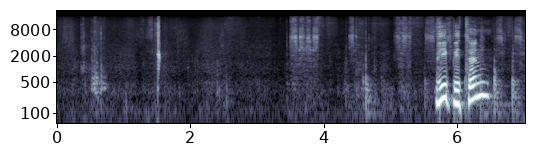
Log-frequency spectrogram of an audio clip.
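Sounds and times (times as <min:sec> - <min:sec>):
writing a word on a board: 0:03.5 - 0:07.0
speech: 0:05.7 - 0:06.7.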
